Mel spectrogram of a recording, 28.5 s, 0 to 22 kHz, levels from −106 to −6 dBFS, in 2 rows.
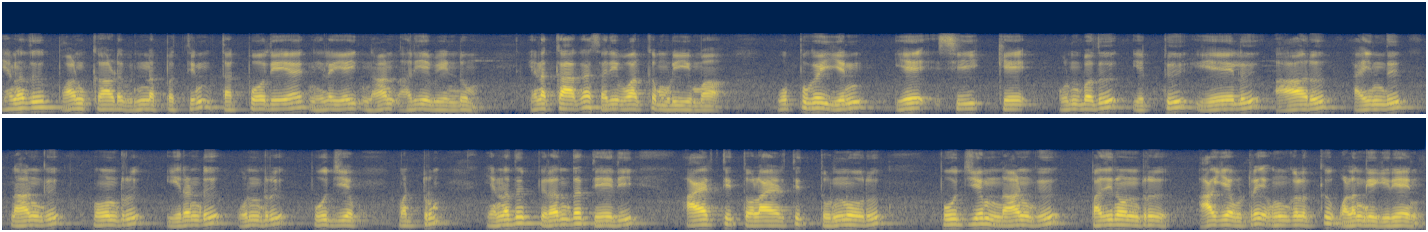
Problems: constant background noise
